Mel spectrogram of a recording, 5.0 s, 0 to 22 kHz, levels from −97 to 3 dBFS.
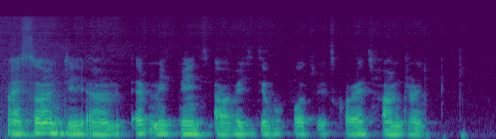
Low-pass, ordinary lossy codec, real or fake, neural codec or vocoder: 14.4 kHz; none; fake; vocoder, 44.1 kHz, 128 mel bands, Pupu-Vocoder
